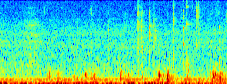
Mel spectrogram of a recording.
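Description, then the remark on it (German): Soft sips and faint swallowing sounds of someone drinking water during a pause, with a few small wet clicks toward the end and no one talking. “Dezente halt Trinkpause hier bitte einfügen.”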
